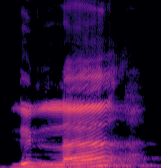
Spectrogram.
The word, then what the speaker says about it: لله: শুরুতে জের আসে আল্লাহ শব্দ শুরুতে জের আসলে আল্লাহর নামকে বারিক অর্থাৎ আল্লাহ উচ্চারণ করে পড়তে হয় লিল্লাহ এখানে হা সাকিন হবে লিল্লাহ والأمر يومئذ لله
